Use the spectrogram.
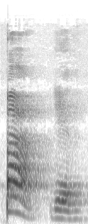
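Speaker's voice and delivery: "Pared" wrongly stressed on first syllable pa. Shown as a demonstration. Teacher testing each syllable, "Pared" stressed on pa. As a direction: hit PA, drop red in "Pared". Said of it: "Vamos a acentuar la primer sílaba".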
